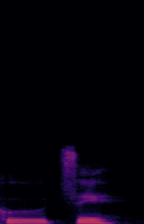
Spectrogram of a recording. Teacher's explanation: An X in Tlingit without any underline or no pinch. It's just a smooth kind of windy sound that you're making on the top of your mouth.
